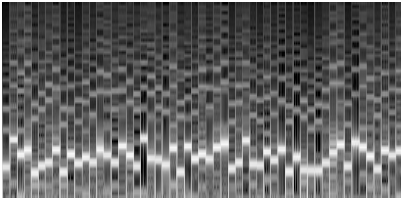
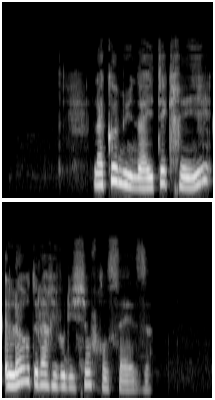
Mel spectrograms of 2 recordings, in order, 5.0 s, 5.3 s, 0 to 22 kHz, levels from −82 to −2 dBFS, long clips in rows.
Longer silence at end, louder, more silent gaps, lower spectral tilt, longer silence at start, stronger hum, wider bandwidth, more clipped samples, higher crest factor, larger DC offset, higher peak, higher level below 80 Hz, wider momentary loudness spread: second, 0 s vs 0.8 s; first, -12 LUFS vs -21 LUFS; neither; second, -4 dB/octave vs -6.5 dB/octave; second, 0 s vs 1.15 s; neither; first, over 20 kHz vs 11 kHz; neither; second, 10 dB vs 16 dB; neither; first, 0 dBFS vs -6 dBFS; first, -36 dBFS vs -76 dBFS; second, 2 LU vs 14 LU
